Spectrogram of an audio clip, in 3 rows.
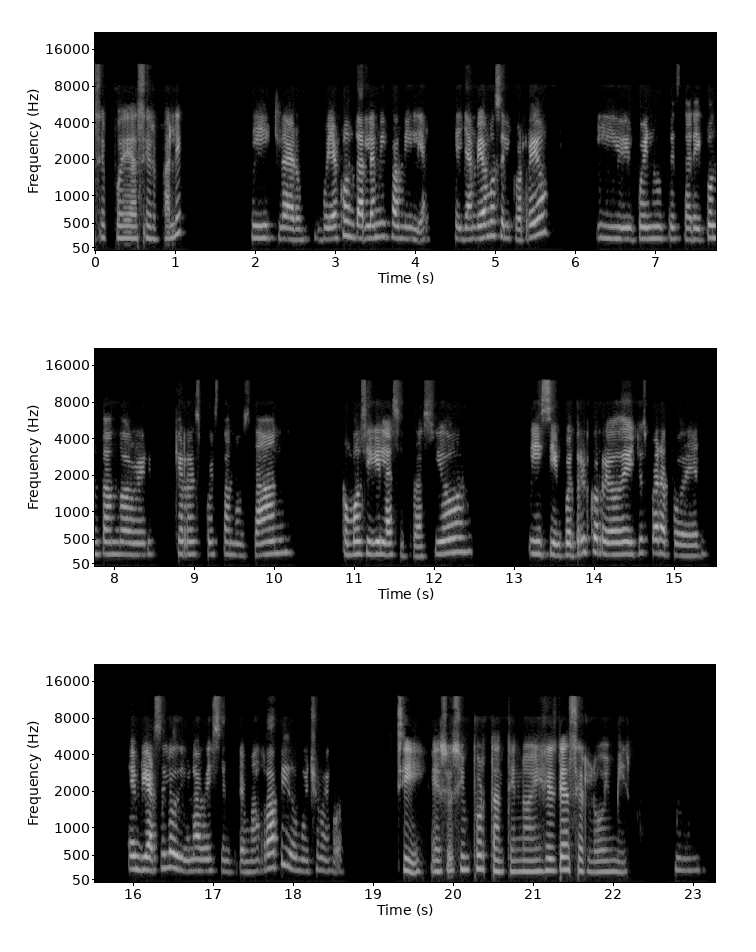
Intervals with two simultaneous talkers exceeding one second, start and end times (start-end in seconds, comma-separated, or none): none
